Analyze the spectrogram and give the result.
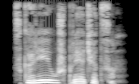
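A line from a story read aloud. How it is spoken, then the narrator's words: Sighed. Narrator (Russian): вздохнула Кейра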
